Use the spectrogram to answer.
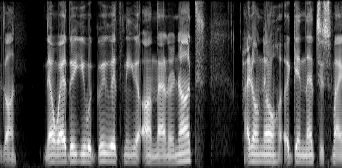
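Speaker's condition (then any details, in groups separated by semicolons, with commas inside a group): Cerebral palsy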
